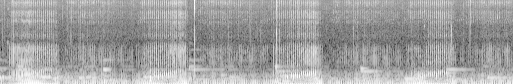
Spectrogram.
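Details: Low, rhythmic purring from a cat resting by a fireplace on a winter night, each breath cycle lasting near two and a half seconds, the rumble broken by crisp crackles and occasional pops from the fire.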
